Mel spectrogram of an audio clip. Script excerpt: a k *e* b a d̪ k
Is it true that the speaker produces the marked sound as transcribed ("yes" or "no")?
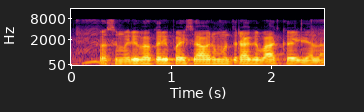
yes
